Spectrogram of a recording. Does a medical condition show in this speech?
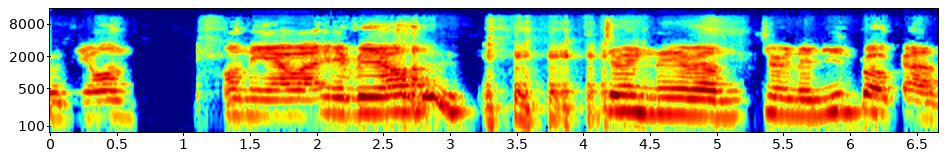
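Yes: cerebral palsy.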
